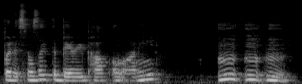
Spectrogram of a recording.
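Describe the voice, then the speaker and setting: A woman's voice: mid-range voice, normal speed, mellow. A woman in her thirties chatting casually at home as she reviews fragrances, thinking aloud with giggles and a phone mic. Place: home bedroom with dresser.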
